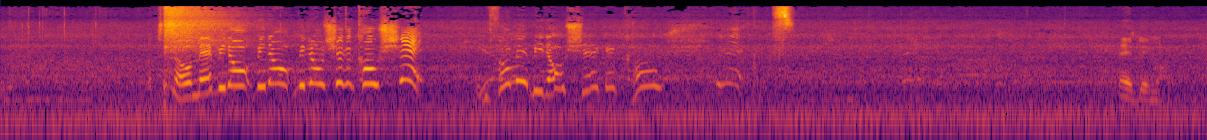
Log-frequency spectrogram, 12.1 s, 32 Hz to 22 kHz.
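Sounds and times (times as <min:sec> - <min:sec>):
city street rumble: 0:00.0 - 0:12.0.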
